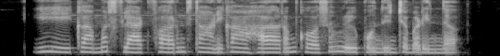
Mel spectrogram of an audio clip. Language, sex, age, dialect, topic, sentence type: Telugu, female, 18-24, Utterandhra, agriculture, question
